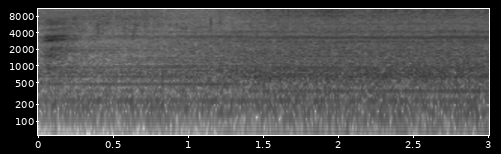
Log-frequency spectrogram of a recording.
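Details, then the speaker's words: GE (Fedders-made) 10,000 BTU air conditioner with a Rotorex compressor, just cleaned and reassembled: a steady airflow rush over an even compressor hum, heard from the side, with no knocking. The compressor runs normally. "Compressor sounds great. Getting some nice refrigerant sounds."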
